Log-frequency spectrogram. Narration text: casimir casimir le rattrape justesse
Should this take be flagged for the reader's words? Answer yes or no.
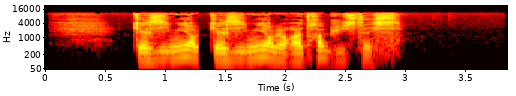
no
